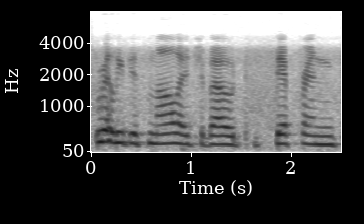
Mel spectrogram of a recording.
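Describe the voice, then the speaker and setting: A woman's voice: medium pitch, little pitch movement, normal speed. A woman from Switzerland speaking as an interview guest, thoughtful and hesitant in casual conversation. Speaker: interview guest, marketing professional. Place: remote call. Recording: muffled phone-like line with hiss.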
